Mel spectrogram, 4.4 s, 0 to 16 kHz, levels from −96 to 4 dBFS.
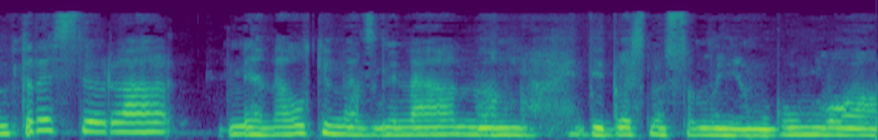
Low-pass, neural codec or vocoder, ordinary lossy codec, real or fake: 10.8 kHz; codec, 24 kHz, 1.5 kbps, HILCodec; MP3, 48 kbps; fake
